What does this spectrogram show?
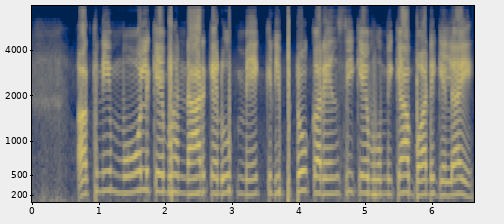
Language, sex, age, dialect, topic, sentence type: Magahi, male, 25-30, Western, banking, statement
